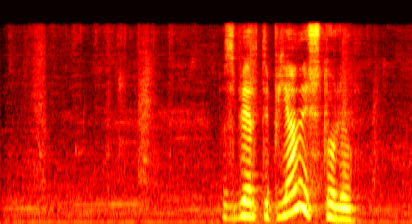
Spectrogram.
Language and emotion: Russian, angry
